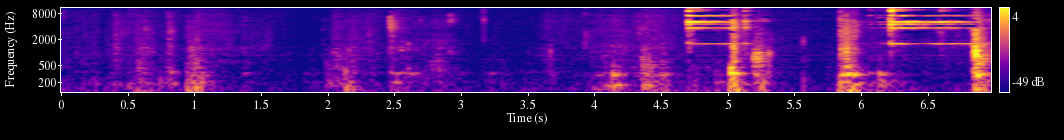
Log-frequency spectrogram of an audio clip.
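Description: A small handbell rings in two bright, shimmering bursts near the end, preceded by several seconds of soft clunks and fumbling handling noises as someone behind the scenes tries to ring it.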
